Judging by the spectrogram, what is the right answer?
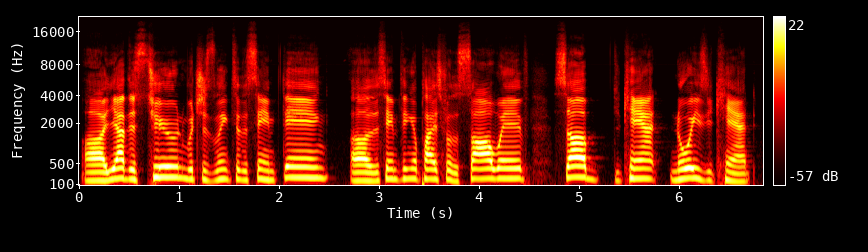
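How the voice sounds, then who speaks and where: Casual man with a clear, higher-pitched voice. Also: steady tone, normal speed, fairly bright tone, dry recording, studio quality. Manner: informal, slangy, rambling. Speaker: music software tutorial host. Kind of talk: casual off-the-cuff software walkthrough.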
